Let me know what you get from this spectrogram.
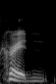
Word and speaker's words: Creighton: Corrections Corner. We pronounce Creighton's name incorrectly. – Creighton. – Creighton. – It's Creighton. And Lexi was, I think, was, I don't think she was like 100% correct, but she was like definitely 90% correct. And we Googled it, and that's how it's pronounced in the British way.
